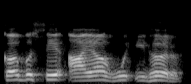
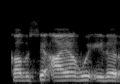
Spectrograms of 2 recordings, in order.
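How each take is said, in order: First: "कब से आया हूँ इधर" slow, with "कब" leaned on; slow emphatic recital. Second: Said in the usual way. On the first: Shown as a demonstration. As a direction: drill the mnemonic slowly and firmly. ("कब से आया हूँ इधर" धीमे, "कब" पर ज़ोर) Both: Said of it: "क्या बोला मैंने?".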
